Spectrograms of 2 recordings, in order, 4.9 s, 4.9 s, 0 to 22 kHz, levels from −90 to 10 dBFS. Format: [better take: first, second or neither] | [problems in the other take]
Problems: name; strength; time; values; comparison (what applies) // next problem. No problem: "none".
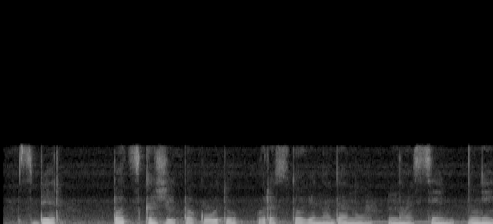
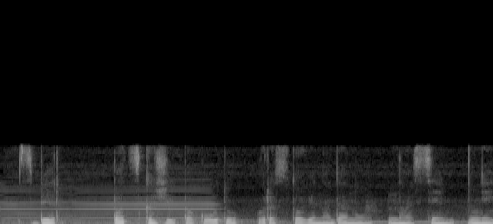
first | background sound (Bowed string instrument); 19 dB below the speech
